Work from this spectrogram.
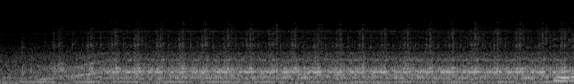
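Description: A sewing machine runs steadily as two straight fabric crumb pieces are stitched together for a crumb square, a continuous close mechanical whir and hum with no talk over it.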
